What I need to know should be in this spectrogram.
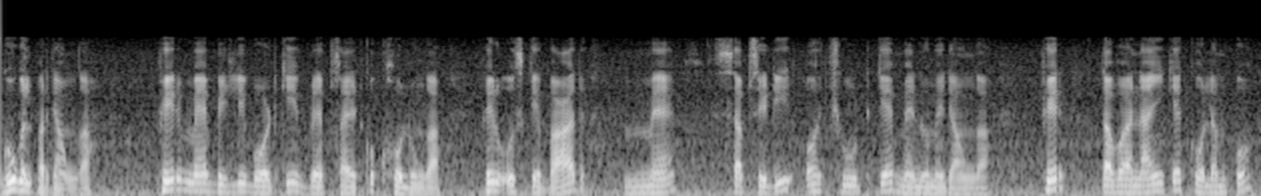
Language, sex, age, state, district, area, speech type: Urdu, male, 30-45, Delhi, East Delhi, urban, spontaneous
